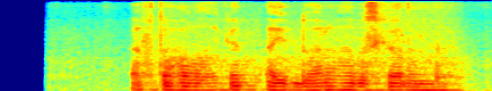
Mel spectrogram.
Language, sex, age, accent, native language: Uzbek, male, 18-24, Farg'ona, Uzbek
